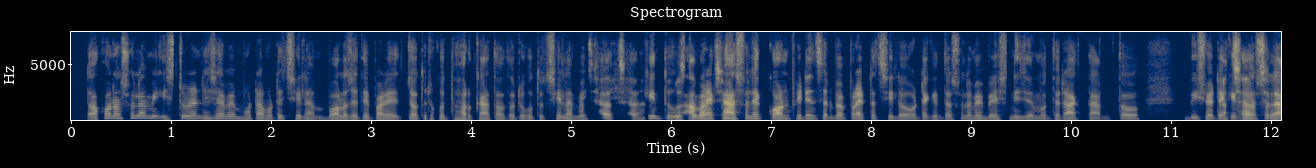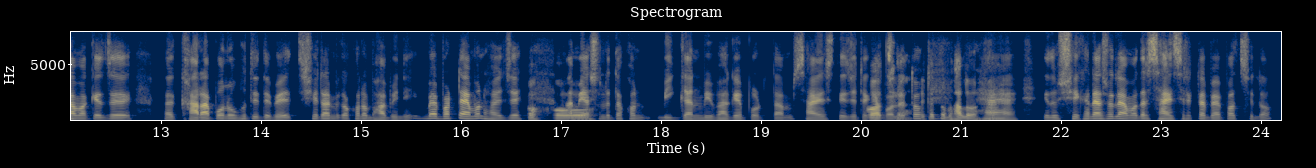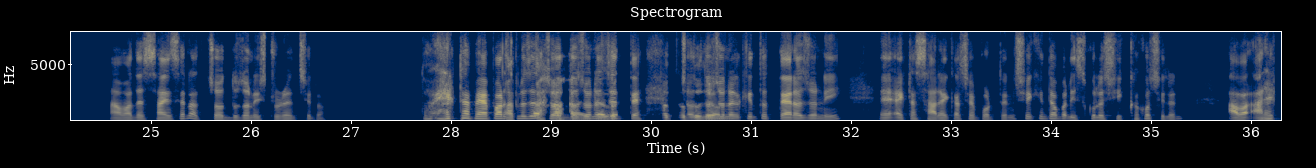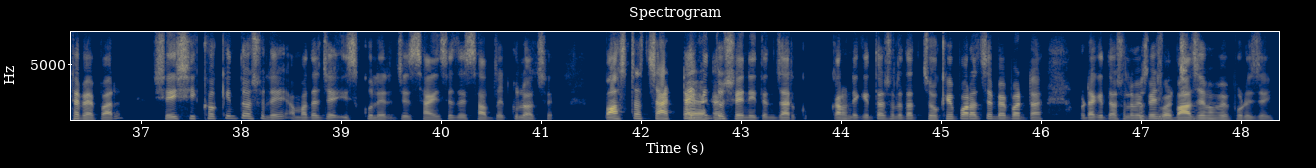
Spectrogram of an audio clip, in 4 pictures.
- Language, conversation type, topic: Bengali, podcast, জীবনের কোন কোন মুহূর্ত আপনাকে বদলে দিয়েছে?
- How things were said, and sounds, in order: laughing while speaking: "যতটুকু দরকার"; in English: "confidence"; laughing while speaking: "একটা ব্যাপার ছিল"; laugh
